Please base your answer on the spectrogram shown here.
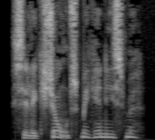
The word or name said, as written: selektionsmekanisme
